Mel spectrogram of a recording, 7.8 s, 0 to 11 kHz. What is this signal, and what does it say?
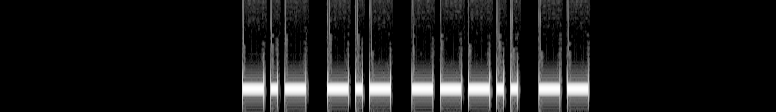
Morse code, heard as a keyed tone, about 17 wpm, 700 Hz. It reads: KK8M
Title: USA Call Signs - 4 Characters - Repeated 3x - 17wpm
